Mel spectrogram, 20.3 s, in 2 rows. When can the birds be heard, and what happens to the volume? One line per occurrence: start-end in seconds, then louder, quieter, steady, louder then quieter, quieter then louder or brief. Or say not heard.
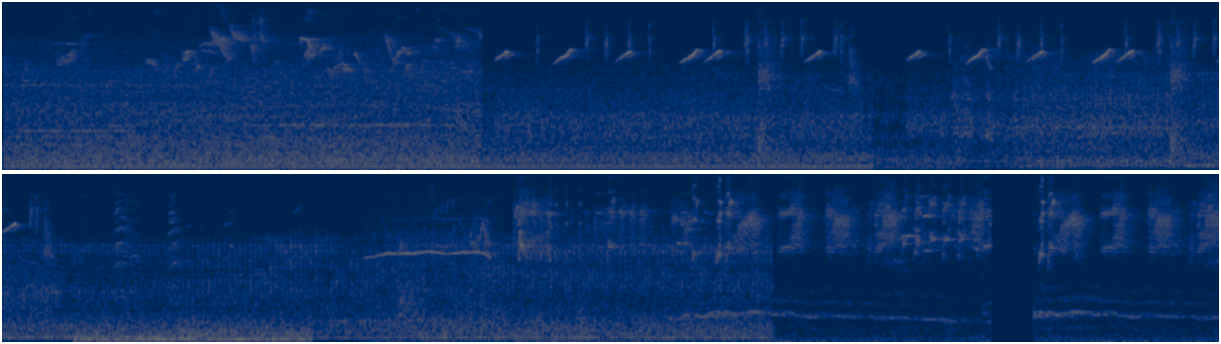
0.0-20.2 steady.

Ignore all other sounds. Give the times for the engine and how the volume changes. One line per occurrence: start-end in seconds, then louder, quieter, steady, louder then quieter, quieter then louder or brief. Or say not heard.
0.0-16.6 steady.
